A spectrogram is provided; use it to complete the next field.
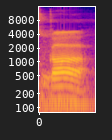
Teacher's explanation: क कंठ से निकल रहा है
